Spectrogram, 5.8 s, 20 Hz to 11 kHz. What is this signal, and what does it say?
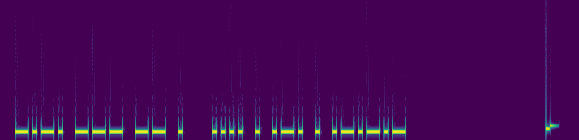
Morse code, heard as a keyed tone, about 28 wpm, 700 Hz. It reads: COME HERE.
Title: Sentences from Top 1300 Words 28wpm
